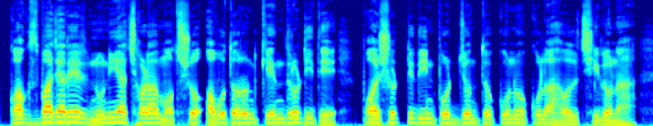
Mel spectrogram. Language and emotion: Bengali, neutral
